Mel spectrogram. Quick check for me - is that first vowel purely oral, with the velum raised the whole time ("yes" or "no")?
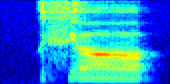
yes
